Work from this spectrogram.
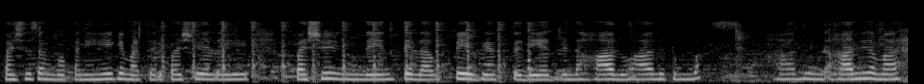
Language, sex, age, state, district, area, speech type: Kannada, female, 18-30, Karnataka, Udupi, rural, spontaneous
